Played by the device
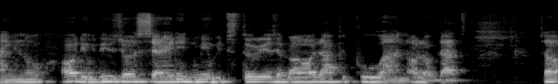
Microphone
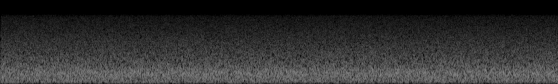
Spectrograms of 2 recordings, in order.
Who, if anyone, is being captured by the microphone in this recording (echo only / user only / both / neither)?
neither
